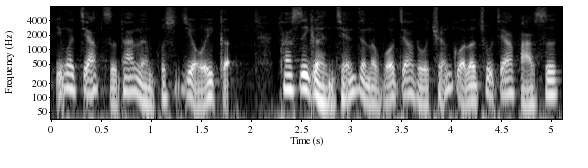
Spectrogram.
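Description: A man's voice: low voice, warm tone, husky. A man with a Taiwanese Mandarin accent, a Buddhist master giving a dharma talk, telling stories and asking the audience rhetorical questions.

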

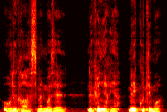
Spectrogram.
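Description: A man voicing an ardent, emphatic young male suitor in a storybook reading, a little higher than his own voice. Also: lively intonation, normal speed, dark tone, breathy edge. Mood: pleading. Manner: emphatic, pleading.

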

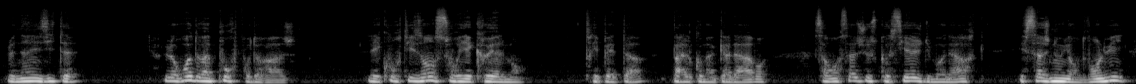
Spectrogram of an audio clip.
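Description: A man reading a classic story aloud as an audiobook narrator, steady and expressive. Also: mid-range voice, breathy edge.

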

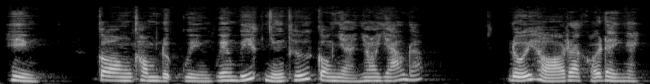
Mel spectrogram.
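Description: A woman's voice: fairly low pitch, unhurried, a little mellow, in a large hall. A woman voicing a cold, bitter old grandmother who speaks in an icy, commanding way. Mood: cold, contemptuous.

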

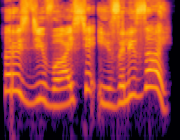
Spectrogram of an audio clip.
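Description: Woman voicing a bossy maidservant, scornful, slow commanding delivery, voice swinging high and low, close dry sound, audiobook. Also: sing-song, no echo. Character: stern bossy female servant, scornful. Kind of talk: audiobook reading.

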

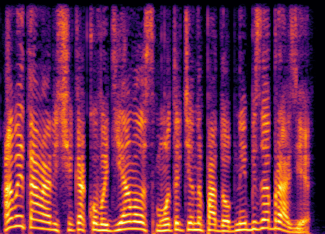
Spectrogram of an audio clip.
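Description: Squeaky, shrill little dwarf. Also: male voice, animated, fast talker, bright, forceful tone, dry recording, clean studio sound, heavily acted. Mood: whiny. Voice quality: piercing, squeaky screech. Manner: wailing, pleading and cursing by turns. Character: shrill, sly little dwarf captive, whiny and spiteful. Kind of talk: audiobook character voice.

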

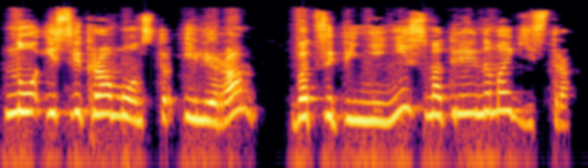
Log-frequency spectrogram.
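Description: A woman reading a first-person fantasy audiobook in a lively, expressive narration. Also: high-pitched, normal speed.

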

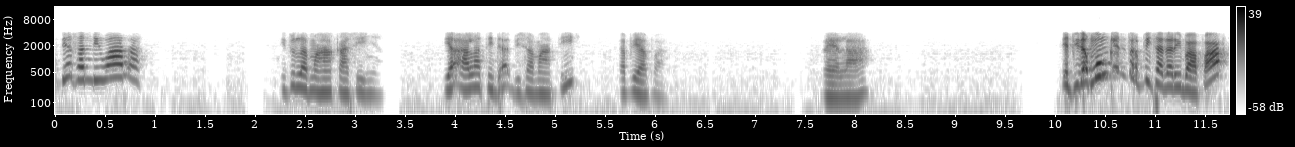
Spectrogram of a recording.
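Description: A man preaching a sermon, asking the congregation questions and breaking into sudden loud cries. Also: high voice, gravelly. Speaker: pastor. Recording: tinny phone-like lo-fi sermon recording.

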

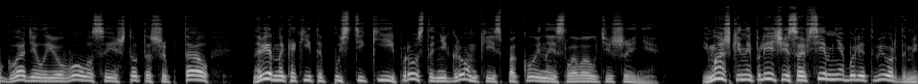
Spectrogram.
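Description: A man reading an audiobook as its narrator, in an expressive, dramatic way. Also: high voice, dry recording, clean studio sound. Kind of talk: scripted narration.

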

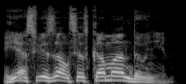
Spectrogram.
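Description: A man's voice: fairly high pitch, sing-song, brisk, no echo, clean studio sound. A man voicing a weary male helicopter pilot who reports bad news with a resigned sigh, in an audiobook. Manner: resigned, sighing.

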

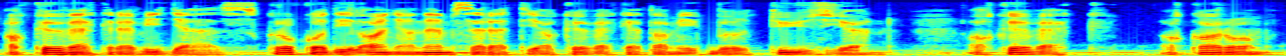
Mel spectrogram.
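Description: A weak, feverish caveman near death, read by a man, murmuring slowly and quietly in broken phrases. The voice sits very low. The audiobook recording sounds dull and lo-fi. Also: level tone. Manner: slow, quiet, halting murmur. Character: feverish dying male caveman, primitive, weary.

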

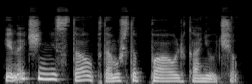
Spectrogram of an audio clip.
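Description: A woman's voice: deep voice, expressive, normal speed, gravelly, a little mellow, exaggerated voice. A woman reading as a brash, defiant teenage boy. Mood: defiant, angry. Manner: boastful and angry.

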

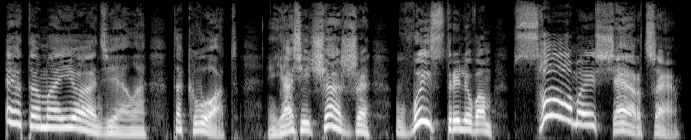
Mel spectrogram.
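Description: A reader voicing a sly male criminal clerk who threatens in a slow drawl and turns to panicked cries, in a storybook reading. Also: medium pitch, wildly swooping pitch, no room sound, studio quality, pitched above the performer's own voice. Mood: menacing.

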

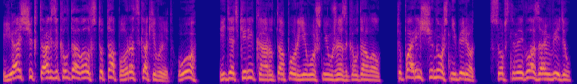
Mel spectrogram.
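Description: A man voicing a young male sentry in an audiobook, wailing in a high, strained voice. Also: fairly quick, breathy edge, dry recording, clean studio sound. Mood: pleading. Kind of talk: audiobook character voice.

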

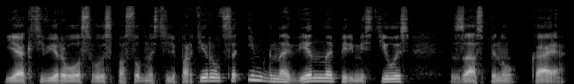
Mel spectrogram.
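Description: A man narrating a storybook chapter with expressive, dramatic delivery. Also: deep voice, fairly quick. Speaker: story reader.

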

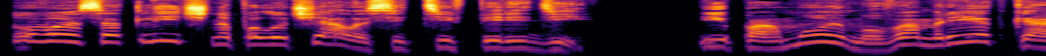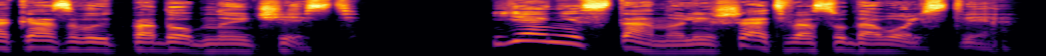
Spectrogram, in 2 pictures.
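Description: Boastful kid commander read by a man, high, loud, eager. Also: sing-song, moderate pace, dry recording, clean studio sound. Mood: earnest. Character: excitable boastful young boy commander.

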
